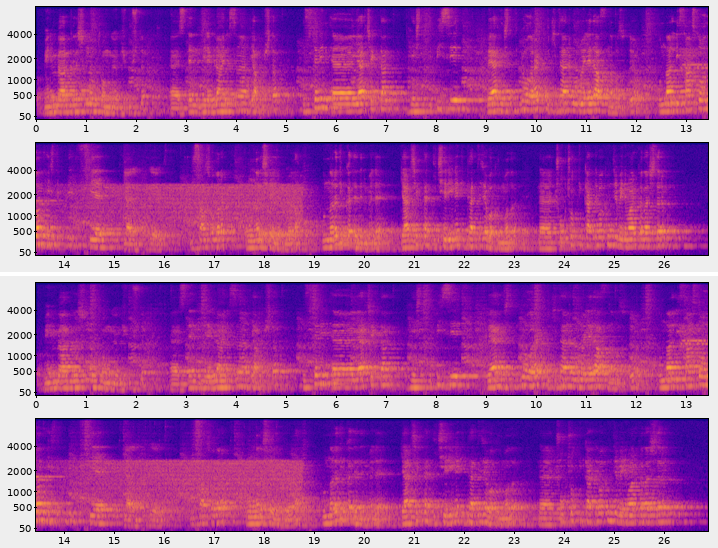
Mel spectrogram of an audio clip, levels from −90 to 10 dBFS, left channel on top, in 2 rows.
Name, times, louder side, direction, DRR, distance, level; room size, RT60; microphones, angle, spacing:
voice 1, 0.1-2.2 2.7-4.9 5.3-7.1 7.4-8.5 9.0-12.1 12.4-14.9 15.2-16.0 16.5-17.3 17.6-18.8 19.2-20.4 20.7-23.1 23.5-26.1, left 2 dB, 45° left, -1 dB, 2.3 m, -22 dB
sound 1, 0.7-18.8, equal, 25° right, 2.4 m, -38 dB
sound 2, 12.8-18.8, right 1 dB, 5° right, 0.6 m, -32 dB
12.5 x 7.6 x 7.8 m, 2.1 s
head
